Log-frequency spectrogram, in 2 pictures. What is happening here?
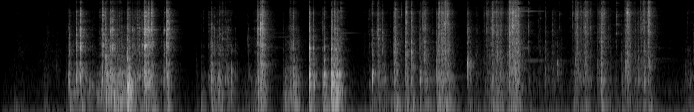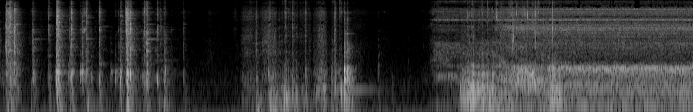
I washed the dishes, spoons and forks, then put them away on the shelf and finally, I flushed water into the sink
